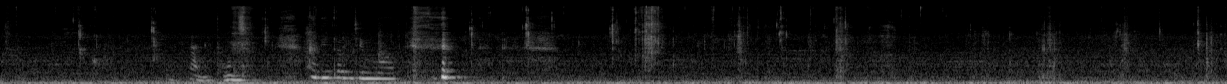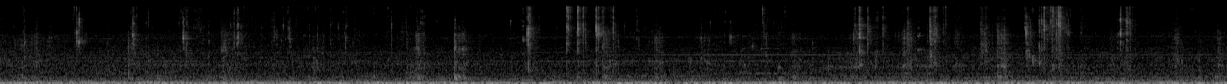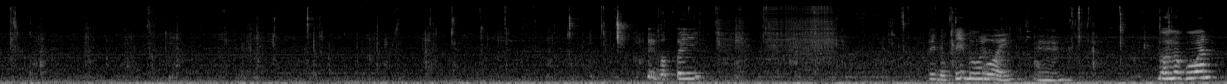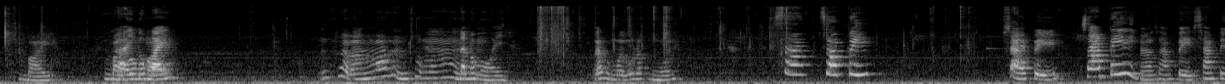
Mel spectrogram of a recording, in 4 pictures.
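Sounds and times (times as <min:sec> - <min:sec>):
low steady hum: 0:00.0 - 0:49.0
crisp chewing and biting: 0:04.6 - 0:34.1, 0:41.9 - 0:45.0, 0:45.6 - 0:46.8.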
